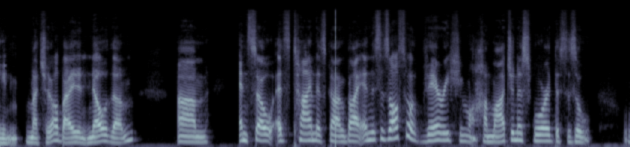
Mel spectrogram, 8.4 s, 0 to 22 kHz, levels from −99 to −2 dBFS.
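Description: At 4.47 s, a second piece was joined without stripping its WAV header, so those header bytes play as samples: a file header played as audio, heard as a sharp click in the speech.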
